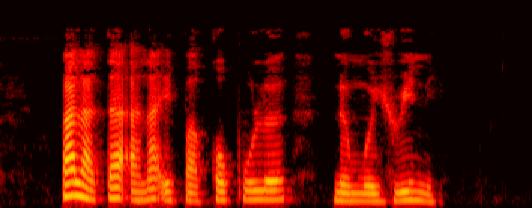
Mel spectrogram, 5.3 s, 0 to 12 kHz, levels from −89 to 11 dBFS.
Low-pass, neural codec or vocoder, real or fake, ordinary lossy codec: 7.2 kHz; none; real; MP3, 96 kbps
